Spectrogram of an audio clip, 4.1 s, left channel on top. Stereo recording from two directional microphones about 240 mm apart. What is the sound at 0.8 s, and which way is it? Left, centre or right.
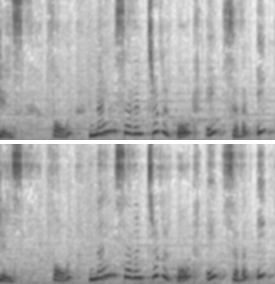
Speech, left.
